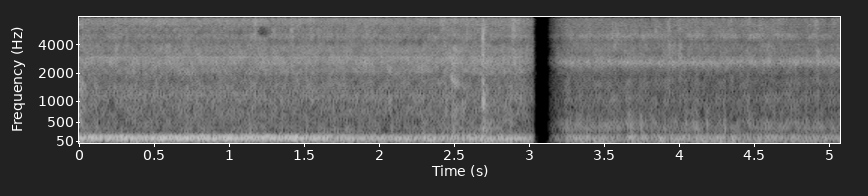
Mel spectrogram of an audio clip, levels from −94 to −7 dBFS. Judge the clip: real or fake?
fake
